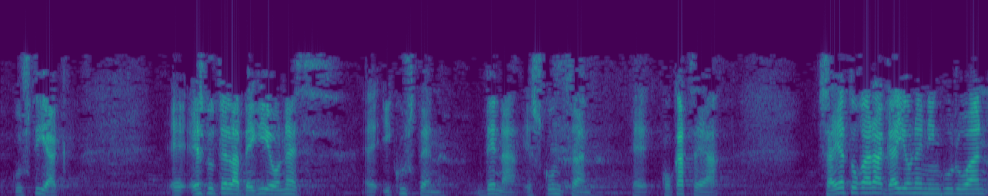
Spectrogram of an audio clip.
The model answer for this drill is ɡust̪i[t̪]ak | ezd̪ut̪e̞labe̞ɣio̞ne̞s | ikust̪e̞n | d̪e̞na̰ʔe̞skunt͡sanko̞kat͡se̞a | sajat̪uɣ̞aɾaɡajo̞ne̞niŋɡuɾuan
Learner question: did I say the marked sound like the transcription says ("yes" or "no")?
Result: no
